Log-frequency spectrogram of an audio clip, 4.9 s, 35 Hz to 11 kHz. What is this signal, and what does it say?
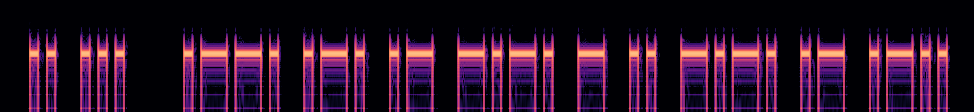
Morse code, heard as a keyed tone, about 28 wpm, 700 Hz. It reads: IS PRACTICAL
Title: Sentences from Top 1400 Words 28wpm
